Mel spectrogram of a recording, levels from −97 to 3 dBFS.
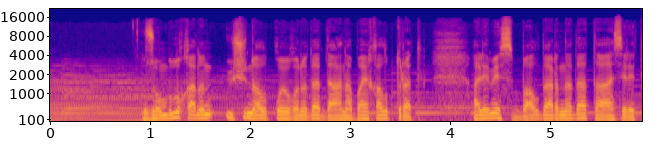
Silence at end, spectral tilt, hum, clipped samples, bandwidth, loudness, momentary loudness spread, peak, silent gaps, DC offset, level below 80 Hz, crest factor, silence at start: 0 s; -5.5 dB/octave; none; under 0.1%; 16.5 kHz; -20 LUFS; 14 LU; -8 dBFS; none; under 0.1%; -48 dBFS; 12 dB; 0 s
